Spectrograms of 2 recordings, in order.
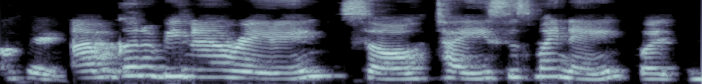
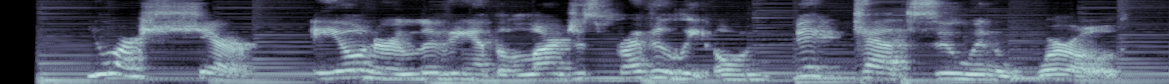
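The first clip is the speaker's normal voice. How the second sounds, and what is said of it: Storyteller narrator voice. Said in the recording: “now you will hear my narrator voice.”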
